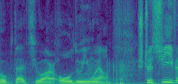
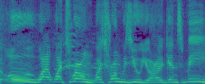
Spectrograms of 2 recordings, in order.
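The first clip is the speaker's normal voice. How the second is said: higher-pitched offended protest; mock indignation; 6 semitones higher than usual. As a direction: act out feeling personally attacked.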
